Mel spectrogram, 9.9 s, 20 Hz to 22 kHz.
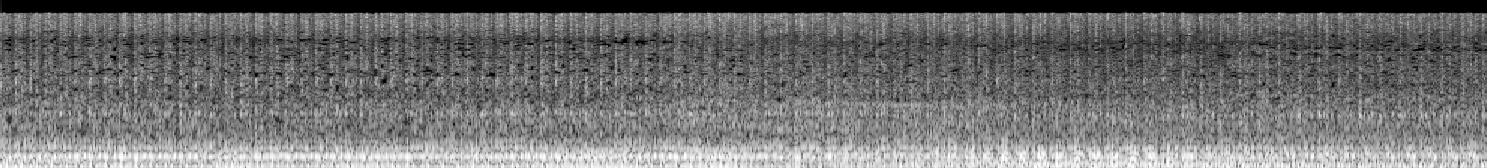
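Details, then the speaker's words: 2010 Ford F150 5.4 V8 at a cold start and idle: fast, steady ticking puff riding over the exhaust note from a cracked exhaust manifold, visibly cracked on top and possibly underneath. The noise mostly goes away after about 5 minutes of warm-up. The manifold needs replacing. "So let me fire this up so you can hear what it sounds like to begin with when it's cold."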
